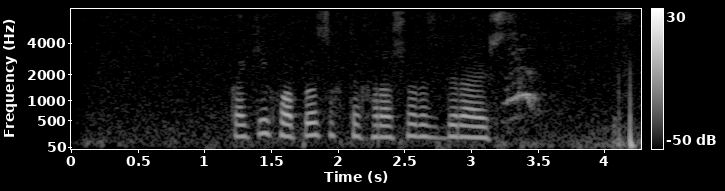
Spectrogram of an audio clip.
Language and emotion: Russian, neutral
